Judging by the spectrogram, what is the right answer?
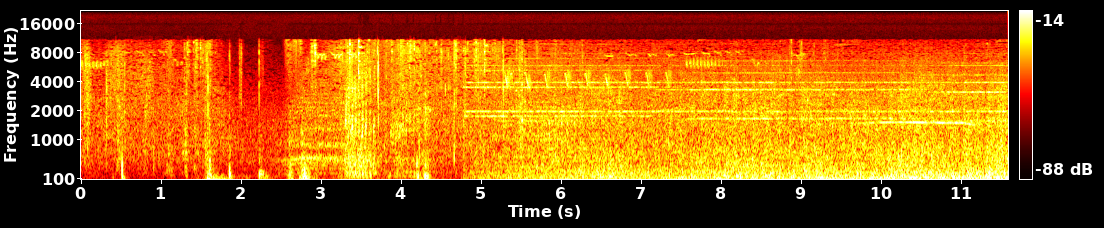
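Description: A steam-era train approaching in Red Dead Redemption 2, rising into a steady rumbling roar with a faint whistle-like tone, preceded by horse hooves and movement sounds.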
